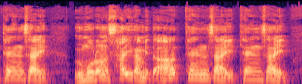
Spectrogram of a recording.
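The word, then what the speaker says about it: 天才: 발음은 텐사이.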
